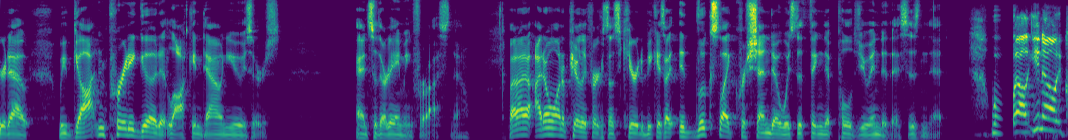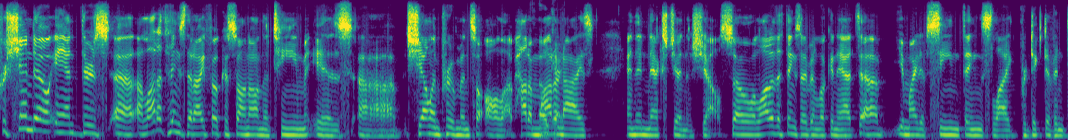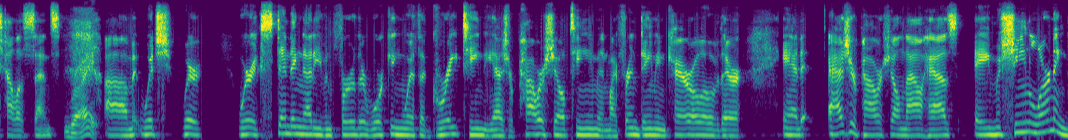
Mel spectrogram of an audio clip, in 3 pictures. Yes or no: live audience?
no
